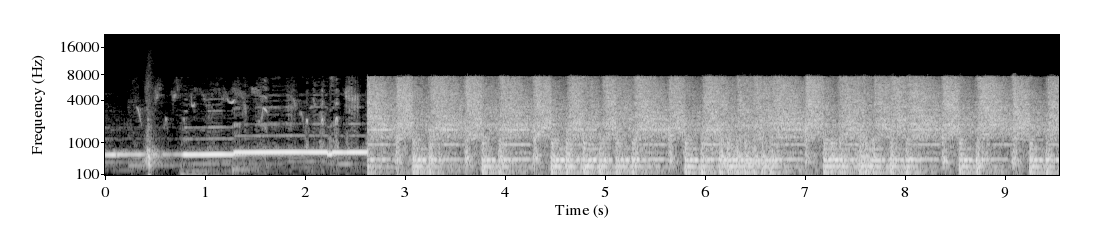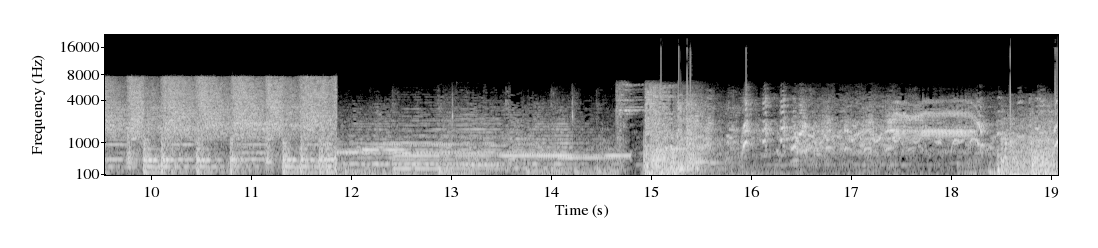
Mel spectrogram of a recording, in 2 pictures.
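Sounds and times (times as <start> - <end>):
drum percussion: 2.6 - 11.9
loud music: 2.6 - 14.6.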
